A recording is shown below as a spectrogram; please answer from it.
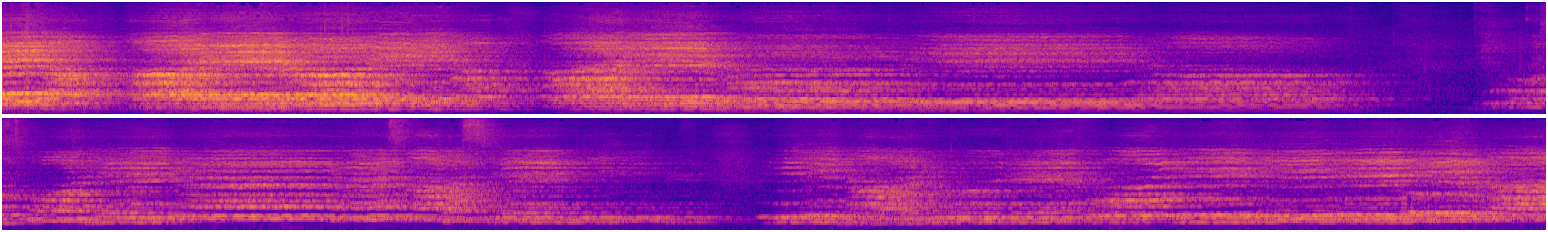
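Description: Mixed choir singing a cappella, in phrases with short breaks between them. A near-silent pause falls about halfway through, and after it the singing resumes without the low bass notes.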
